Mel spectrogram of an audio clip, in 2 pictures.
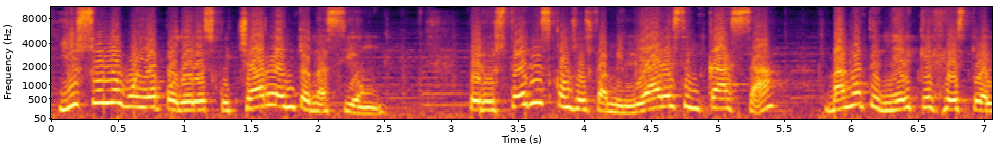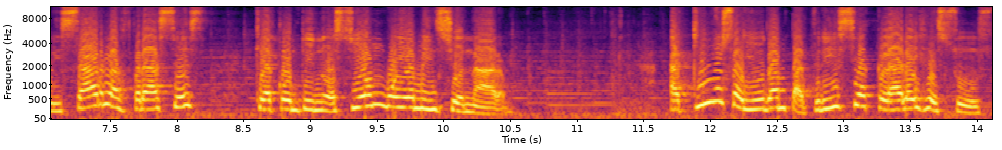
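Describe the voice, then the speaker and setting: A middle-aged woman with a Peruvian accent, a teacher giving a clear, measured lesson on an educational radio program. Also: fairly high pitch, very animated, soft background music, poor audio. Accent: Peruvian Spanish. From Peru. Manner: clear, measured instruction to students.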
